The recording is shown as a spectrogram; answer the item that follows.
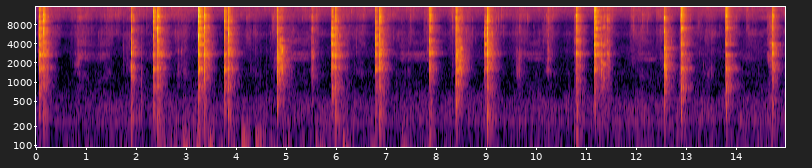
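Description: A utensil scrapes and clinks against a bowl while seasoning is mixed into pork tortilla filling, sharp taps coming in an irregular rhythm every half second or so, close and fairly quiet, with no voices.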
